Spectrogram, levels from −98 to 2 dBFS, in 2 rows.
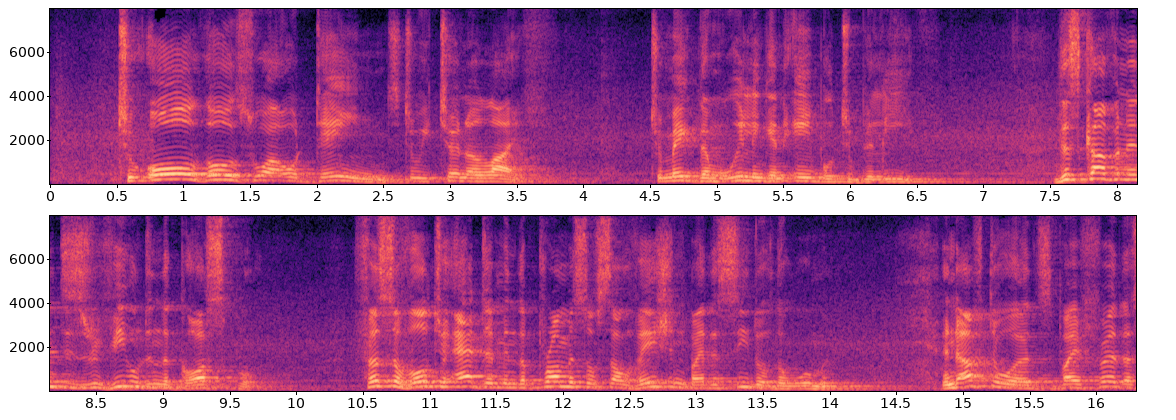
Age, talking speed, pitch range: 40-59, 160 wpm, 150-220 Hz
